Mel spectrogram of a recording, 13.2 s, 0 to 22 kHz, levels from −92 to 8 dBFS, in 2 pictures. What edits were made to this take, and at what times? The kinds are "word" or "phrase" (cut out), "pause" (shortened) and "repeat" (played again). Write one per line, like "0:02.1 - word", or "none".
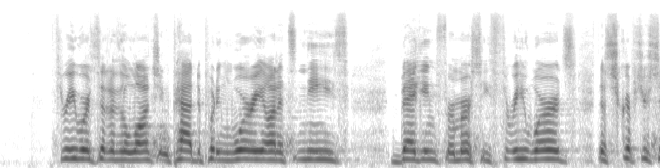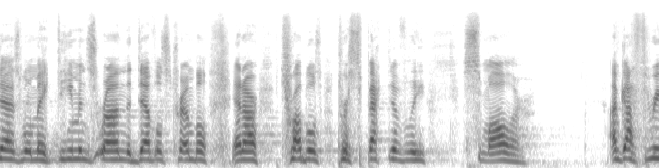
none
